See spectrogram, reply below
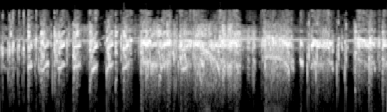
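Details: Swiftlet lure sound to attract the birds: busy high twittering and rapid squeaky trills, nearly continuous, with a faint steady tone beneath the chatter.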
